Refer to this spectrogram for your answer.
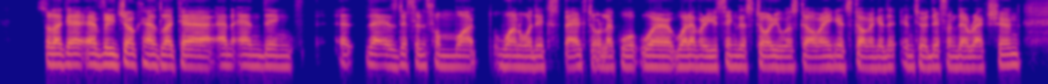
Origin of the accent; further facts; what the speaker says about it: Libya; also born or lived in Portland / New York; now in United States; like about living in Portland, living in New York, growing up in Libya, all of that stuff, just like being in America and all.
